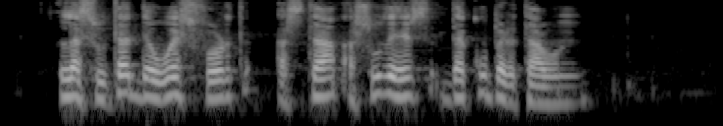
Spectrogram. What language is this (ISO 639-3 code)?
cat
